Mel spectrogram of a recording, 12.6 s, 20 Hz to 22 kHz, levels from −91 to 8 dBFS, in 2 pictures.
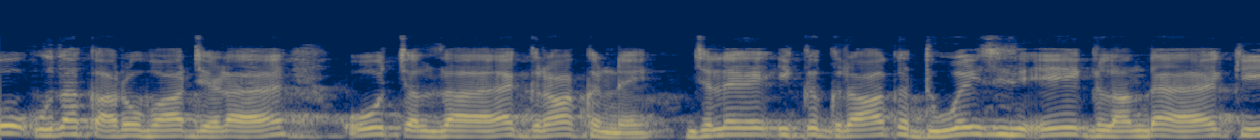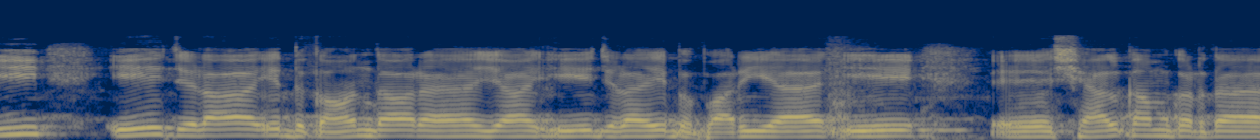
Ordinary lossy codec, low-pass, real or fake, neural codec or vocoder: none; none; fake; codec, 16 kHz, 8 kbps, FreqCodec, larger model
